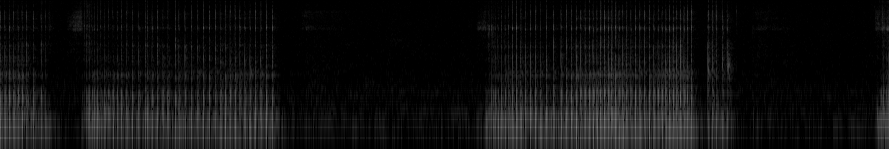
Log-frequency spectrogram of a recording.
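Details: French Bulldog asleep with its eyes open, snoring in a small room: pulsed, rattling low snores of roughly three seconds, about two breaths with soft quiet stretches between them and another snore beginning at the end.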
